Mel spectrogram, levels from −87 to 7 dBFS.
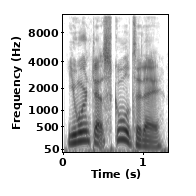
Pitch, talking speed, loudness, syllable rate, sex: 145 Hz, 275 wpm, -15 LUFS, 6.0 syllables/s, male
